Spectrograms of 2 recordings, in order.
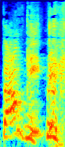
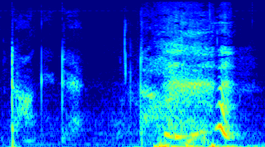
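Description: First: It is yelled out loudly. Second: It is said in a whisper.

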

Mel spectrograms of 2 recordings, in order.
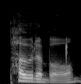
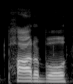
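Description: First: The first syllable has a long 'oh' vowel. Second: The first syllable sounds like the word 'pot'. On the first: The speaker calls it right. "the better pronunciation is potable" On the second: The speaker calls it wrong. "many people do say potable"

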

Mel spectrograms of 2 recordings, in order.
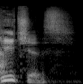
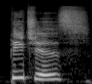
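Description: First: It is said in a gravelly Batman voice. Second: It is said in his normal voice.

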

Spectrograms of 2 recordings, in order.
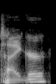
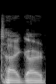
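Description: First: The name ends with a 'ger' sound. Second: The name ends with a clear 'gard' sound. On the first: This may be how locals really say it. "it's really called Tiger" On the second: This is how the speaker has been saying it. "I call it Tigard"

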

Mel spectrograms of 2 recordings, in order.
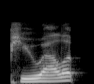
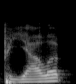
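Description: First: It uses the common, everyday modern pronunciation. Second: It uses an older, old-timey local pronunciation. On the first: This is how most people say it. "instead of Puyallup, which is kind of how everyone else pronounces it" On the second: This is how old-timey local people say it. "He pronounces it more like Puyallup, like Puyallup, kind of like that"

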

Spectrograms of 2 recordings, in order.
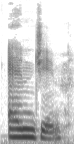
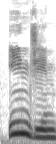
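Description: First: The first vowel does not sound like E. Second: The first vowel sounds like the spelled E. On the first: The speaker calls it right. "but it is actually engine" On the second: The speaker calls it wrong. "you would think that it would sound like engine"

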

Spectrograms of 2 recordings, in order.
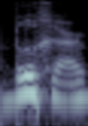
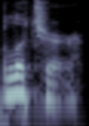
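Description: First: The name is pronounced in a German way. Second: The name is pronounced in a British way. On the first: "the correct pronunciation if you're going with the German or Prussian" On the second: "the Brits actually pronounce it Blücher"

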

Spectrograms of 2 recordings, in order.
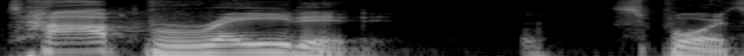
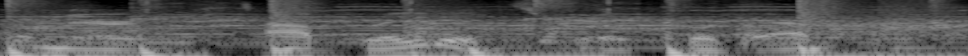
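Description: First: It is said loudly with energy. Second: It is said softly and gently.

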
